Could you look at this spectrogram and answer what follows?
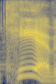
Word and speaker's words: Kiev: Apparently Kiev is the Russian pronunciation. So the Russians would say Kiev. Kyiv. All the US broadcasters say Kyiv.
